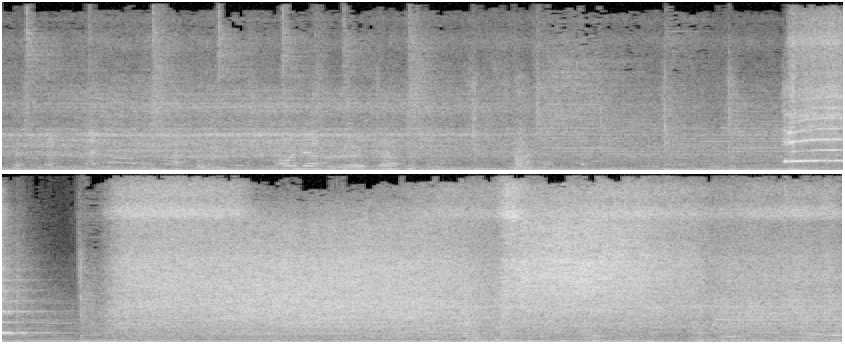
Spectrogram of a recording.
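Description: A narrow-gauge steam locomotive's whistle gives one short blast about halfway through, followed by a steady hiss of steam that carries on to the end.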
